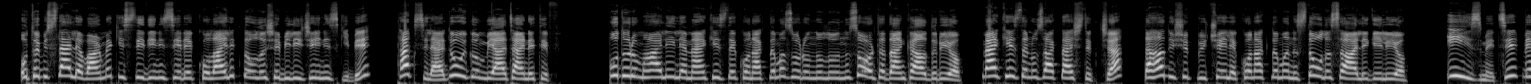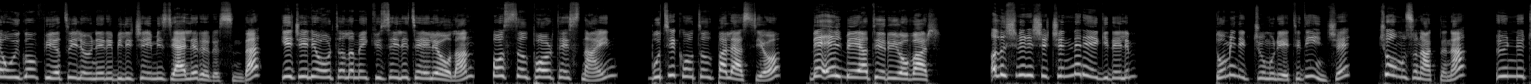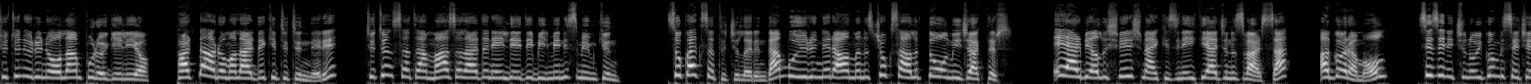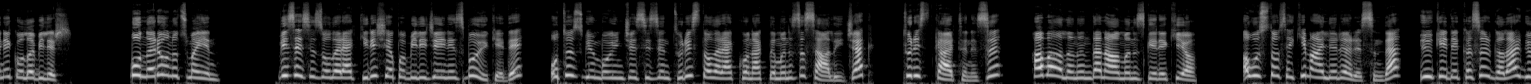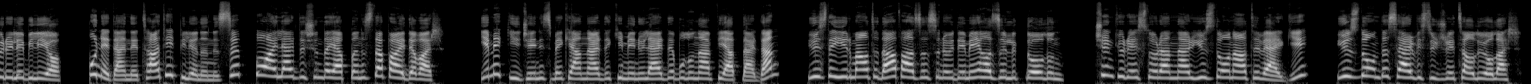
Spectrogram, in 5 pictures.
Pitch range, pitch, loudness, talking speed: 275-365 Hz, 315 Hz, -20 LUFS, 125 wpm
